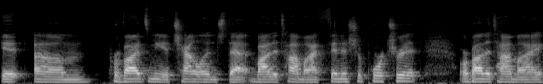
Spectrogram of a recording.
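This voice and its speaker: On a very clean recording with a silent background, a man with an American accent speaks at a medium pitch and a fairly slow pace. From US South, Nashville suburbs, Tennessee. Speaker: graphic artist. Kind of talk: interview.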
